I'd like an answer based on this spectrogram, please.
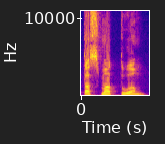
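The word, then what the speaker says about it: তস্মাত্ত্বম্: আছে, এটা হচ্ছে আমাদের, আমরা জানি যে অন্তস্থ ব, যার উচ্চারণটা কার মতো হয়? উয়োর মতো হয়।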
